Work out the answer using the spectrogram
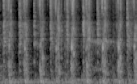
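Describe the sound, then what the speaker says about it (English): Tarot cards being shuffled by hand in a rapid, steady stream of crisp riffling clicks and flutters, close and fairly quiet, with no talking over it. "let me keep shuffling"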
